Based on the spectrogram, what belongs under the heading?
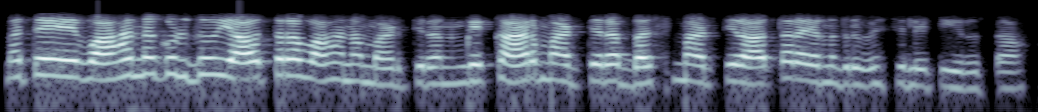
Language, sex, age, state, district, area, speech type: Kannada, female, 60+, Karnataka, Chikkaballapur, urban, conversation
